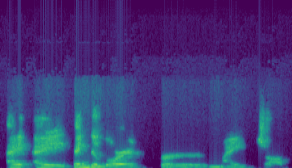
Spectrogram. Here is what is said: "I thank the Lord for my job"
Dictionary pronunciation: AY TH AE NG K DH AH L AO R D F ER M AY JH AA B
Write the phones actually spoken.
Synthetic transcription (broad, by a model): AY TH AE NG K DH AH L AO R D F ER M AY JH AA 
